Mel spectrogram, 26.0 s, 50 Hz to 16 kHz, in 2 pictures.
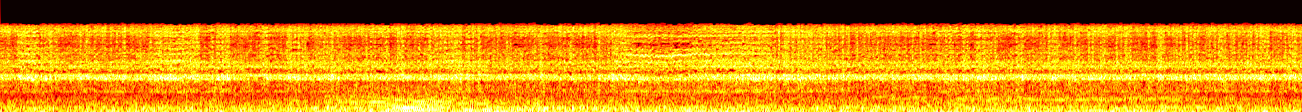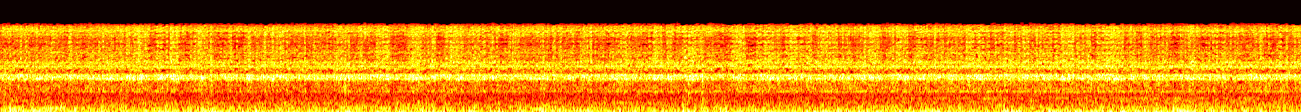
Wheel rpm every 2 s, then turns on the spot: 160, 160, 170, 160, 170, 170, 170, 170, 170, 170, 170, 170, 170.
none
